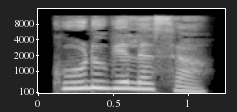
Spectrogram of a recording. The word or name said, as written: ಗಟ್ಟಿಕೆಲಸ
